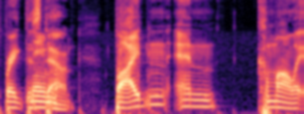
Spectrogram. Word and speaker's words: Kamala: Biden and Kamala, it's Kamala, by the way, just to correctly say her name, are a lot less worse?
